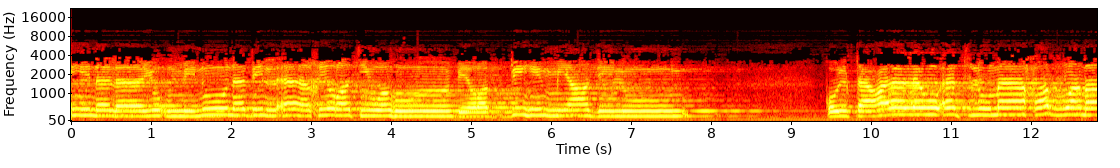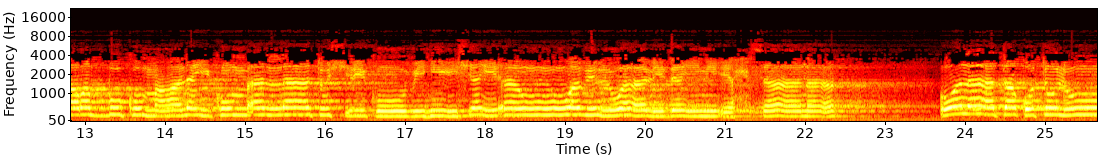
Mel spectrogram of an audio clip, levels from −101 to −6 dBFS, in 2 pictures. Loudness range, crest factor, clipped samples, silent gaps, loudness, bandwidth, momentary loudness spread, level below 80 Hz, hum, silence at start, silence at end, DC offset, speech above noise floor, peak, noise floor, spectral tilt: 5 LU; 14 dB; under 0.1%; none; -20 LUFS; 5.8 kHz; 8 LU; -52 dBFS; none; 0 s; 0 s; under 0.1%; 26 dB; -4 dBFS; -46 dBFS; -8.5 dB/octave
